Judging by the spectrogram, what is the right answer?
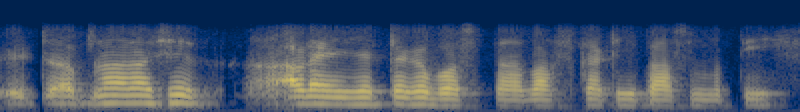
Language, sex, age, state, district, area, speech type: Bengali, male, 18-30, West Bengal, Murshidabad, urban, conversation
